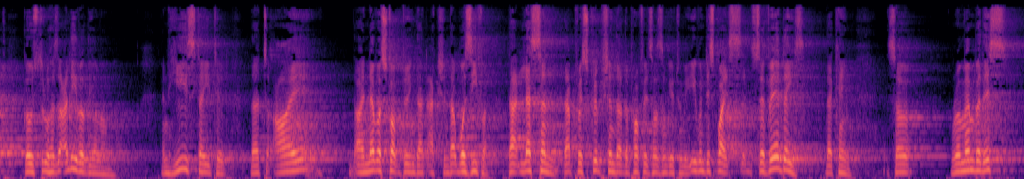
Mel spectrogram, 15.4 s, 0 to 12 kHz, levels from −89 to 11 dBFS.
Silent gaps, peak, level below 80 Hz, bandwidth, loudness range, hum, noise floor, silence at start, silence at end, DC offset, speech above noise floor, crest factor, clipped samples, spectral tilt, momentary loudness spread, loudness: none; -4 dBFS; -50 dBFS; 11 kHz; 4 LU; none; -49 dBFS; 0 s; 0 s; under 0.1%; 27 dB; 20 dB; under 0.1%; -5.5 dB/octave; 15 LU; -22 LUFS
